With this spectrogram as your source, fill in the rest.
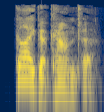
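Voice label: "geiger counter", British English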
